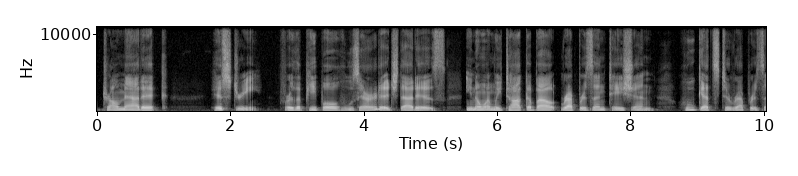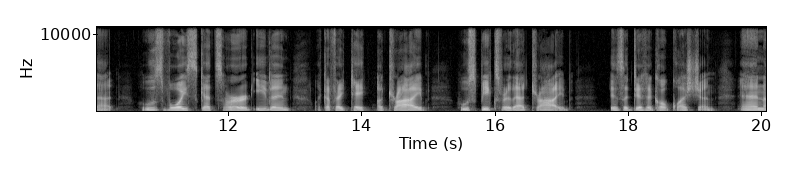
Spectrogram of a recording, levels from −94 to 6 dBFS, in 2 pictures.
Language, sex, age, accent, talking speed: English, female, 50-69, American, 120 wpm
